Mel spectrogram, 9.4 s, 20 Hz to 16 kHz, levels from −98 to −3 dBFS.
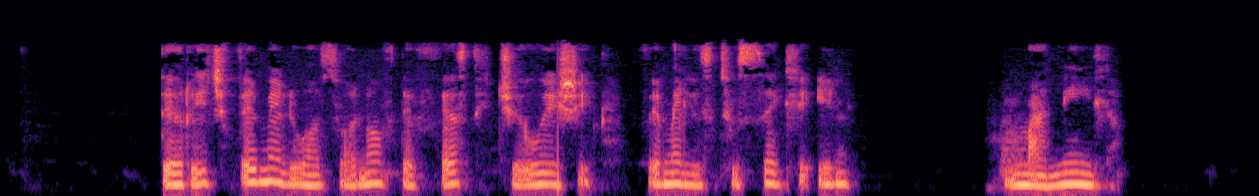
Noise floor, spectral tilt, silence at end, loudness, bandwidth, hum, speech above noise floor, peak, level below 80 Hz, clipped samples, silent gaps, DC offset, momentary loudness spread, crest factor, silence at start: under -90 dBFS; -4.5 dB/octave; 1.05 s; -23 LUFS; 8 kHz; none; over 67 dB; -4 dBFS; -58 dBFS; under 0.1%; none; under 0.1%; 10 LU; 20 dB; 1.2 s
